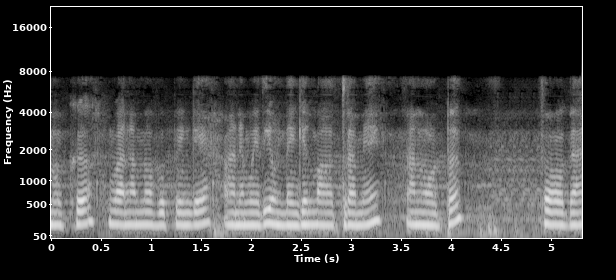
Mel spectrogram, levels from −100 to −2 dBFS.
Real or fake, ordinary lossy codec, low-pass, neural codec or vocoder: fake; none; 7.2 kHz; codec, 16 kHz, 1.1 kbps, Voila-Tokenizer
